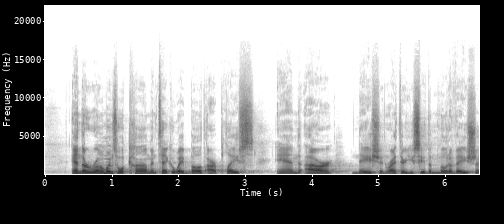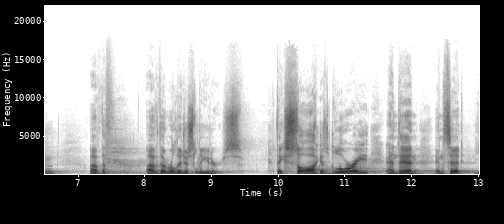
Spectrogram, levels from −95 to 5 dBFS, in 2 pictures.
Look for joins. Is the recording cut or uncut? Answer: cut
